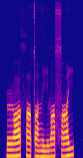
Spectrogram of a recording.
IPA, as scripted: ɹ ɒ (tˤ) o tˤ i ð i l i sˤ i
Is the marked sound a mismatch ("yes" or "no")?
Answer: yes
